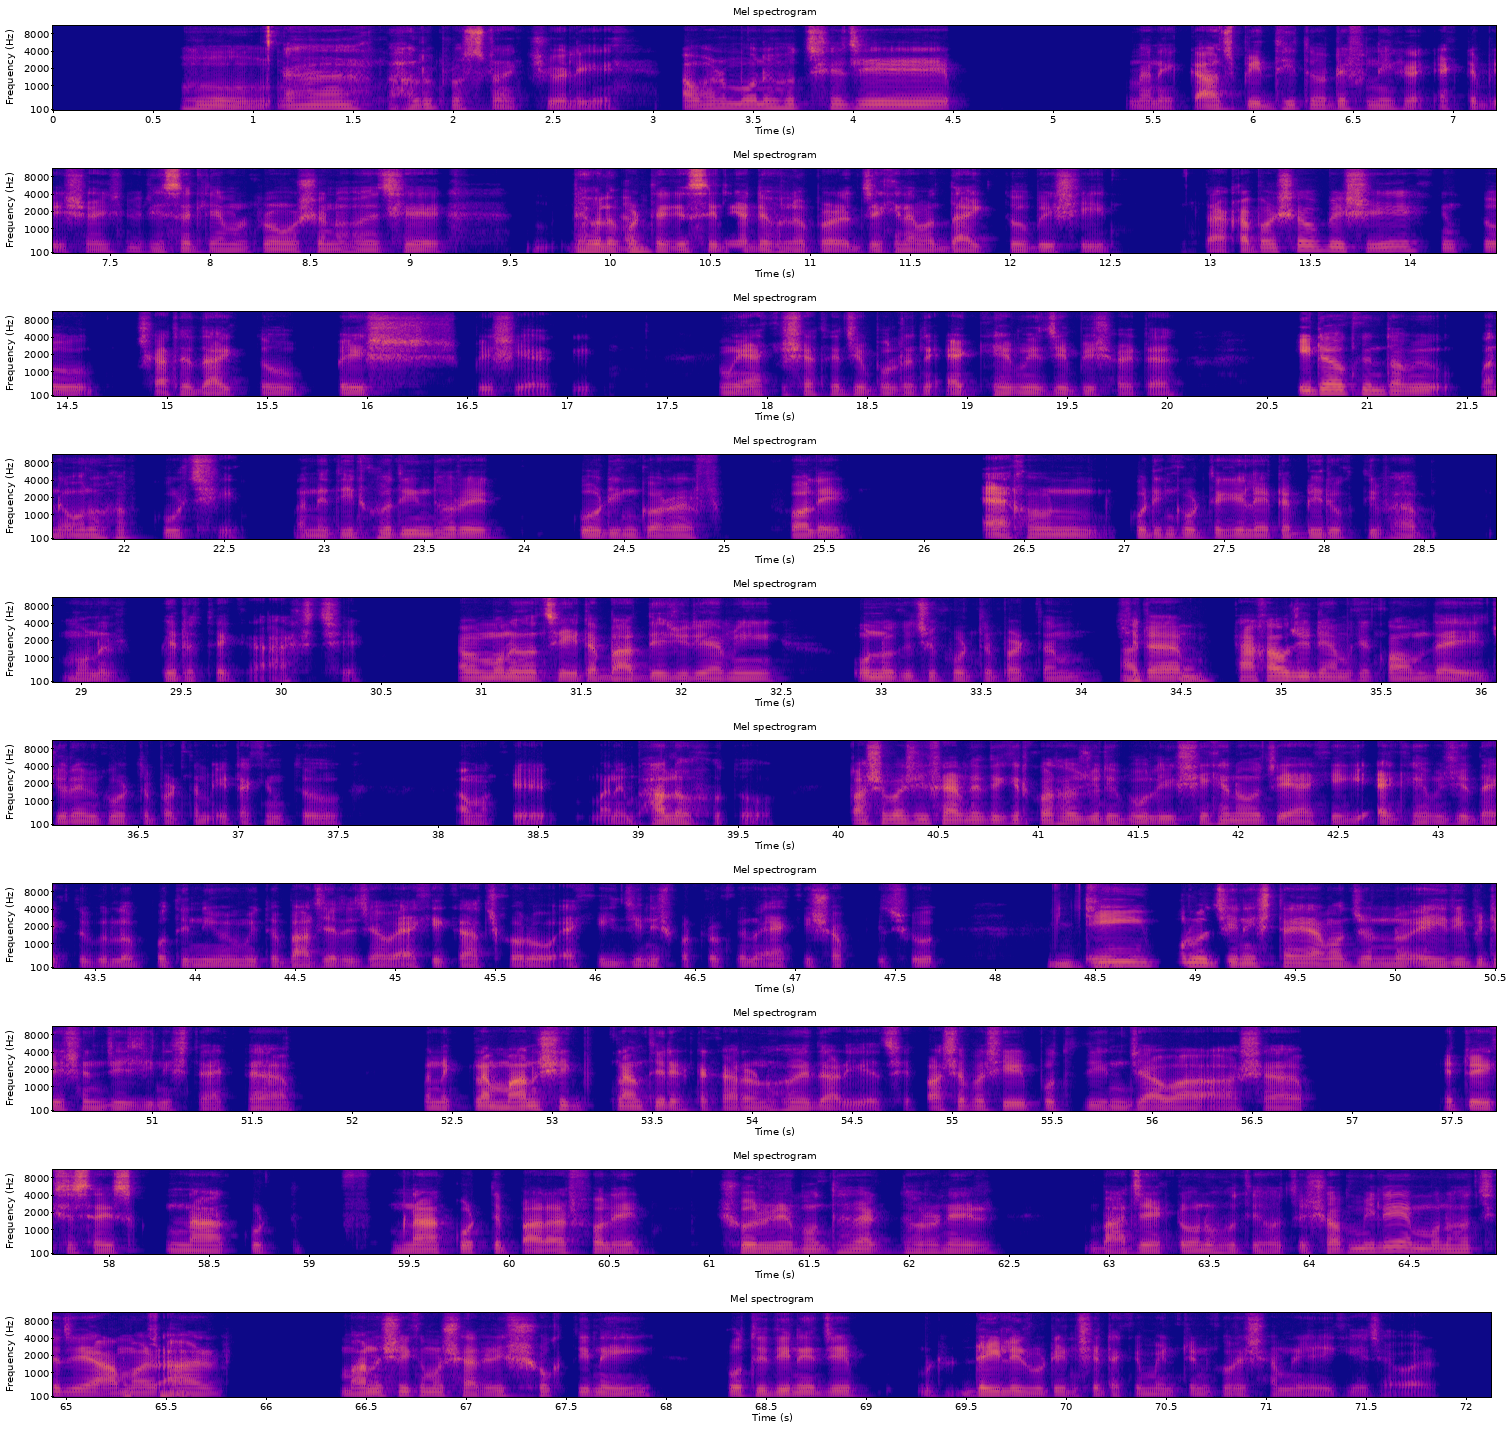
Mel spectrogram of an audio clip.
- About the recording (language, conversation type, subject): Bengali, advice, নিয়মিত ক্লান্তি ও বার্নআউট কেন অনুভব করছি এবং কীভাবে সামলাতে পারি?
- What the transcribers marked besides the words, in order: tsk; in English: "actually"; in English: "definitely"; stressed: "বেশ"; tapping; other background noise; "সেটা" said as "সেটাম"; "দিকের" said as "দিগের"; in English: "repetition"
